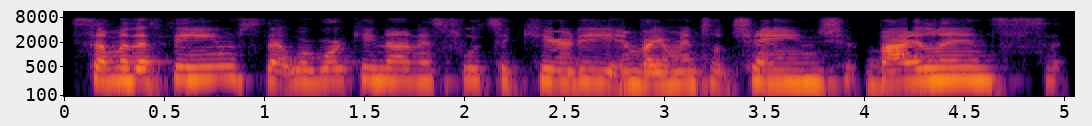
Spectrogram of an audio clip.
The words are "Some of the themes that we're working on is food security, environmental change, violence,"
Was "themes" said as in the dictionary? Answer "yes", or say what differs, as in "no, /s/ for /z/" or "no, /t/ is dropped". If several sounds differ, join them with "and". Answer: yes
